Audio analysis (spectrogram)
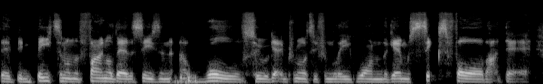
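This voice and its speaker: A man's fairly high, monotone, flat voice at a fairly quick pace, with a Yorkshire accent. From northern England, Leeds. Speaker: sports radio editor and broadcaster. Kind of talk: casual interview. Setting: video call.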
